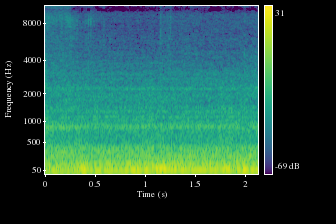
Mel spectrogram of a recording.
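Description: A 2012 Ford F350 Super Duty XLT pickup's engine idles in a steady low rumble while the truck shifts into four-wheel drive, close and continuous with no voices.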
